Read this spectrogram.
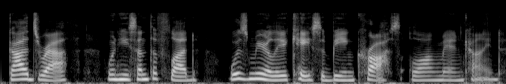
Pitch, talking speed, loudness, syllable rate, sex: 210 Hz, 190 wpm, -18 LUFS, 4.7 syllables/s, female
